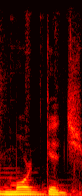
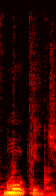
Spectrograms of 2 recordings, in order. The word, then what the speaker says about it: mortgage: with a t yeah it has a t in it but you don't pronounce it you say morgage morgage so not Mort mortgage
